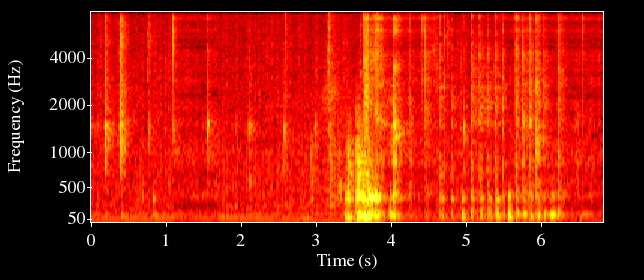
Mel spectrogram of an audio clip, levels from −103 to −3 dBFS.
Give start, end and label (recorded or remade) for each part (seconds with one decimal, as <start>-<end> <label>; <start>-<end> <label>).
0.0-1.1 recorded; 1.1-1.7 remade; 1.7-3.7 recorded; 3.7-4.6 remade; 4.6-5.5 recorded; 5.5-6.8 remade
